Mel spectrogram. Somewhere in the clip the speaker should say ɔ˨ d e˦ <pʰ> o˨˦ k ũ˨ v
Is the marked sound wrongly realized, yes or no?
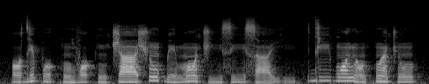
yes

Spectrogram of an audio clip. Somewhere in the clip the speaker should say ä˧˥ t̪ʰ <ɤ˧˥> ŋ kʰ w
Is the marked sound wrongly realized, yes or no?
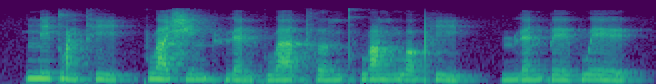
no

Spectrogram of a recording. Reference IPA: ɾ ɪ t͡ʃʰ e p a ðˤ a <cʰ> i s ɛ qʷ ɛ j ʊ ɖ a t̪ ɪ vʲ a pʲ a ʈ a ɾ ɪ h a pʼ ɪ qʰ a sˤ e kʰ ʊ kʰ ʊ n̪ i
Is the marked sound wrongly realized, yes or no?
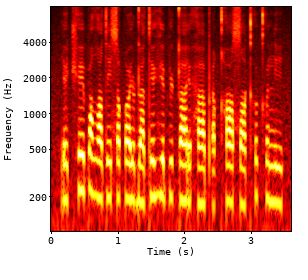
yes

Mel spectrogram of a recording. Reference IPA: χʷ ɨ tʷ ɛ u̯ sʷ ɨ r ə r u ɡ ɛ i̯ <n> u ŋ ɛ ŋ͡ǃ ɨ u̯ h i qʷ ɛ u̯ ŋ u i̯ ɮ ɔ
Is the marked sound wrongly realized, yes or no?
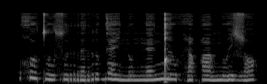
no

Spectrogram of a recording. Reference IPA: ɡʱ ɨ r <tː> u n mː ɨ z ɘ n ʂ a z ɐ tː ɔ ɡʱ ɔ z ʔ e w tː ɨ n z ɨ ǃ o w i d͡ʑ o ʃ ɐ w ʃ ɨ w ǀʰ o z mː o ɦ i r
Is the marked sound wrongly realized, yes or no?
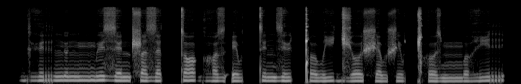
yes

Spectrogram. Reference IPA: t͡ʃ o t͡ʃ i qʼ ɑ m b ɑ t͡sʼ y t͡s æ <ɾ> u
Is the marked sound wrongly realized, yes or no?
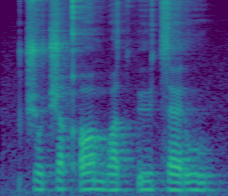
no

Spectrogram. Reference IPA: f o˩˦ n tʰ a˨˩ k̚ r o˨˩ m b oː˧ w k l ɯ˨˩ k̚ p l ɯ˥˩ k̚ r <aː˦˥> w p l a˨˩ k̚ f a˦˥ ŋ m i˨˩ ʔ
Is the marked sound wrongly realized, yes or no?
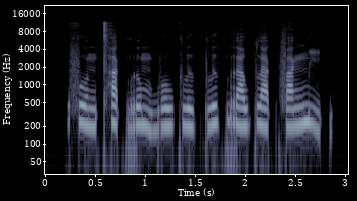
yes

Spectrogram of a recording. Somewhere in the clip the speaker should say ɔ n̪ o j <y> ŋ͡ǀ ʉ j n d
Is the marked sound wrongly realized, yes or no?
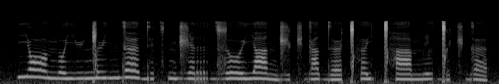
no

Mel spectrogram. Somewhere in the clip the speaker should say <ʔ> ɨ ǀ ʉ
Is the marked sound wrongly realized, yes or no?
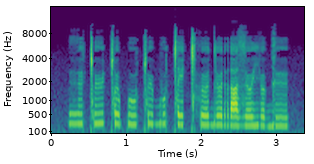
yes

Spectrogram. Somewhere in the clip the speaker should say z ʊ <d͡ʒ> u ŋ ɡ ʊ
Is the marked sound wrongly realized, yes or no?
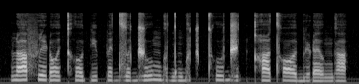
no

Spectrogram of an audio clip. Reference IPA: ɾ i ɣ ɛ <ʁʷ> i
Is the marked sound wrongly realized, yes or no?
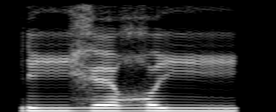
no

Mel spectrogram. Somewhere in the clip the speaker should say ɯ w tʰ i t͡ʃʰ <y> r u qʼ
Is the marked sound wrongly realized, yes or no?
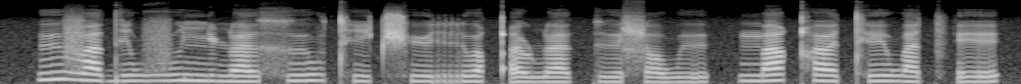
no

